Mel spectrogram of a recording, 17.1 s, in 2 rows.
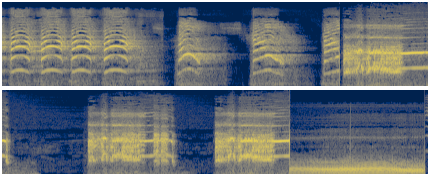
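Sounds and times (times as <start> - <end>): rooster crowing: 6.8 - 8.7, 10.2 - 12.1, 12.8 - 14.4.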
